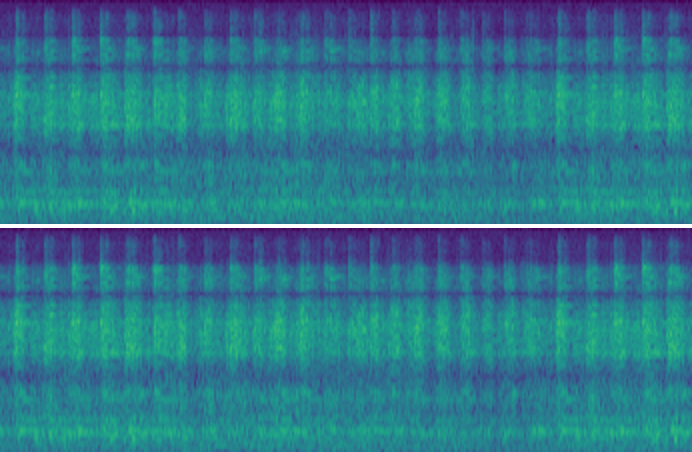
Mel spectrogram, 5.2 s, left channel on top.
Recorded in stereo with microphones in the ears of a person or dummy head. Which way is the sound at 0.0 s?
Centre (ahead or behind).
